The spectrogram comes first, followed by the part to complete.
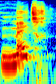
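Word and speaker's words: mis: for more verbs like met to put to write because they've got a past participle irregular the masculine form is me again we don't pronounce the last letter but the feminine form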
